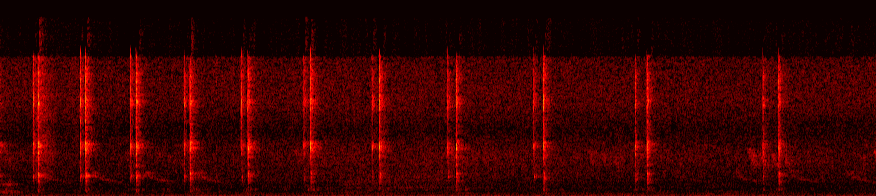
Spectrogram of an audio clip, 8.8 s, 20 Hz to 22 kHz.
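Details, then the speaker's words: BMW E90 M3 engine cooling fan, flipped over: light regular ticks about twice a second as the off-balance fan blade rubs the shroud, likely causing cracks. "So obviously this fan is off balance, and you can see here actually is where it rubs on the shroud."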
